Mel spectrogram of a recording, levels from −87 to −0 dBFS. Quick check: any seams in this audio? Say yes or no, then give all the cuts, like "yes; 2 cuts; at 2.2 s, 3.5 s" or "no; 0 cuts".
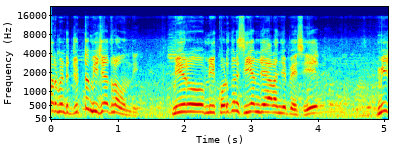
no; 0 cuts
